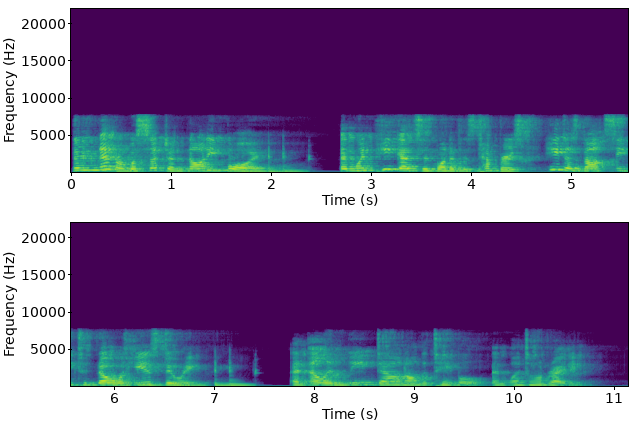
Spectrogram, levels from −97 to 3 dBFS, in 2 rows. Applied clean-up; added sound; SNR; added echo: neural mask model DeepFilterNet 3.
